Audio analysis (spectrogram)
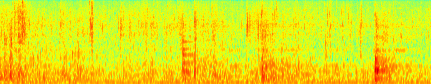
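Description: Leafy greens wilting in a hot pan sizzle steadily while a utensil stirs them, with a few soft scrapes and knocks against the pan, close by and moderately quiet.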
